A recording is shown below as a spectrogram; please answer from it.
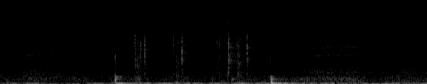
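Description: Computer keyboard typing: a handful of short keystroke clicks between about one and three seconds in.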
